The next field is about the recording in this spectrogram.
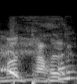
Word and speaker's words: Montreux: Montreux. – Montreux.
